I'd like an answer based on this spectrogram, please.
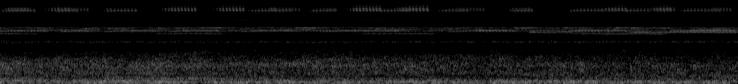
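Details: Chorus of autumn insects captured as sound-effect material: continuous layered high-pitched trills, one very high band beating in regular pulses, over a steady low-frequency hum.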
